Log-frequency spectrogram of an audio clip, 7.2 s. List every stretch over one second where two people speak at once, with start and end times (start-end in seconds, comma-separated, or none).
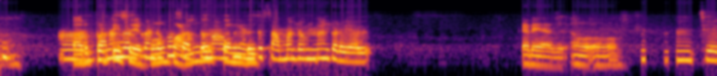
0.7-2.5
